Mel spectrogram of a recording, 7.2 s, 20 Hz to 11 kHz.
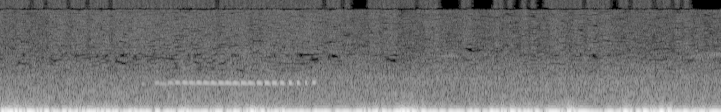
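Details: Tawny owls, a male and female pair, calling on 28 January 2011; one level, faintly tremulous note lasting nearly two seconds rises out of constant rushing noise with low rumbles.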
